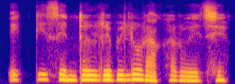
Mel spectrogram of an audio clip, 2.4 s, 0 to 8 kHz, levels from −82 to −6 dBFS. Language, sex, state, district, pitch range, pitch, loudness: Bengali, female, West Bengal, Alipurduar, 155-170 Hz, 165 Hz, -15 LUFS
